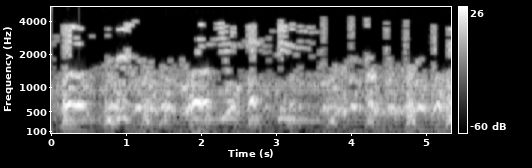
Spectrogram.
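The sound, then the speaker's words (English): Sled dogs bark and yip excitedly in a rapid, continuous string of loud barks with no pauses, an eager team ready to run; King, an Eskimo lead dog, blazes the trail through storm and snow for Sergeant Preston in Challenge of the Yukon. “The underdog king, swiftest and strongest of Eskimo lead dogs, blazes the trail through storm and snow for Sergeant Preston as he meets the challenge of the Yukon.”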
